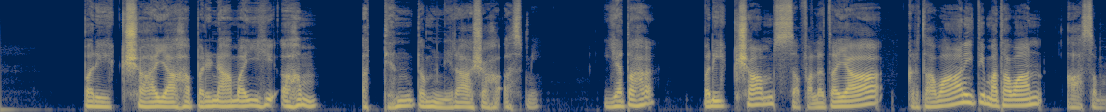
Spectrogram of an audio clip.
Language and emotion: Sanskrit, sad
